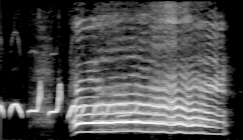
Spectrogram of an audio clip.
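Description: A girl lets out a long, high-pitched scream of fear, loud, sliding slightly downward before stopping, preceded by a few quick, shrill squeaks, while running through the bush.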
